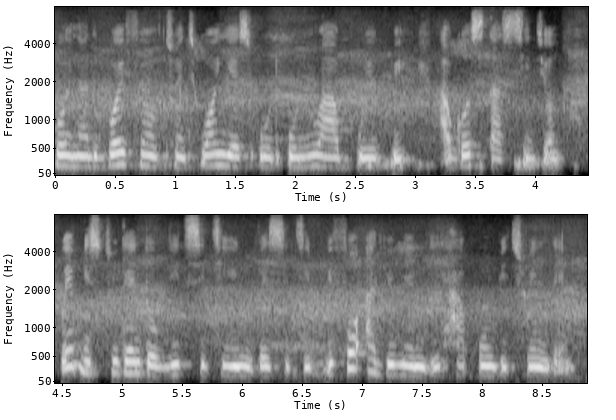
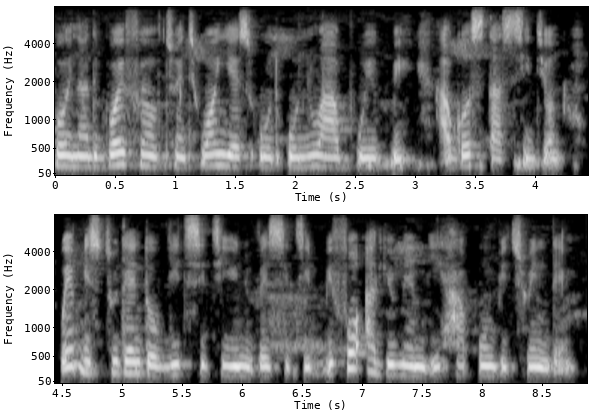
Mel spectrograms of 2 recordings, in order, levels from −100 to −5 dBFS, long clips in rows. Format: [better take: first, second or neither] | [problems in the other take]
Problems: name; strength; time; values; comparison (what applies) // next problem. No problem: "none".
second | background sound (Crow); 16 dB below the speech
